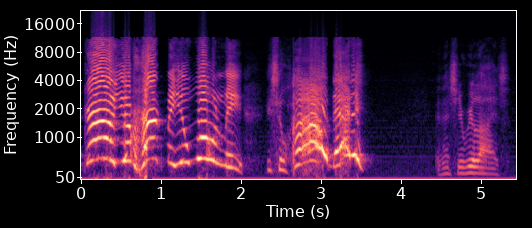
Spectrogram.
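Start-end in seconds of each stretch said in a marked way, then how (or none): 0.0-2.0 loud, high, hammed-up wail; acted tearful outcry, pitched high; crying father. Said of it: "he cried his head off". 2.6-3.6 put-on high, loud child's question; acted daughter, high and rising; little girl asking. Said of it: "She said".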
